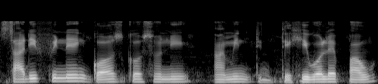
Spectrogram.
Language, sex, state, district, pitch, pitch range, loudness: Assamese, male, Assam, Sonitpur, 120 Hz, 115-125 Hz, -18 LUFS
